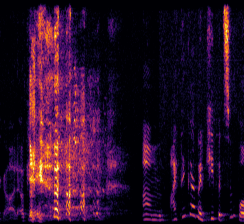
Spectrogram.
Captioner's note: audience laughing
